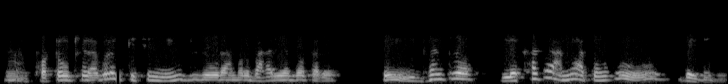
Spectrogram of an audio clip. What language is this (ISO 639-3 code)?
ori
